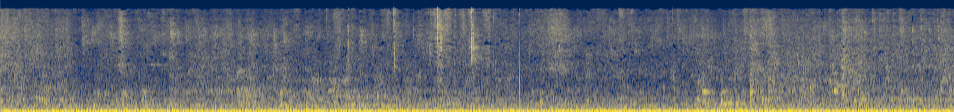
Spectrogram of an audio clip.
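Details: Steady indoor room noise with faint speech and water-like dripping and clicks, and no animal voice.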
